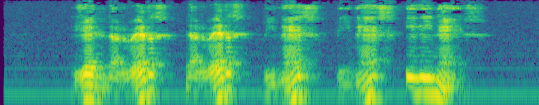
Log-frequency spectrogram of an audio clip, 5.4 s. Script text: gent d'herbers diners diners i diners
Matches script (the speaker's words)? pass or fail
fail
